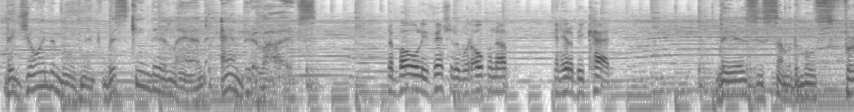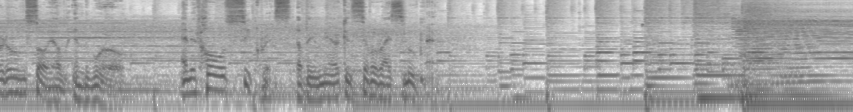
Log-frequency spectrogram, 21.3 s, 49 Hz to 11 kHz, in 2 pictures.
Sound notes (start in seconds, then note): 9.3 voiceover; 16.6 upbeat country music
